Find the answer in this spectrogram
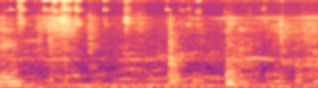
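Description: Faint rustling of cut cotton cloth being lifted and spread out by hand, with light jingling of metal bangles on the wrist.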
